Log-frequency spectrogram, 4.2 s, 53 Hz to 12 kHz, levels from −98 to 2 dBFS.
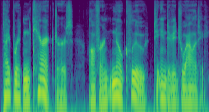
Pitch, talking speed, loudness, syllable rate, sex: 90 Hz, 115 wpm, -19 LUFS, 5.2 syllables/s, male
